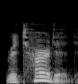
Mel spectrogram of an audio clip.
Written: retarded

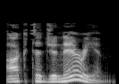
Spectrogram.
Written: octogenarian

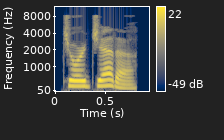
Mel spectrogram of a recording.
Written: georgetta

